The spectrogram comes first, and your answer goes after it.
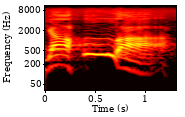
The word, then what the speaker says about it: Yahuwah: is jehovah he is yahweh he is yahuwah yahuwah trying to get it right yahuwah he is yahuwah everybody say yahuwah that's the actual pronunciation of the unable name of god or yahaweh amen yahuwah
